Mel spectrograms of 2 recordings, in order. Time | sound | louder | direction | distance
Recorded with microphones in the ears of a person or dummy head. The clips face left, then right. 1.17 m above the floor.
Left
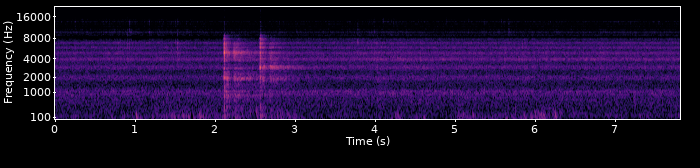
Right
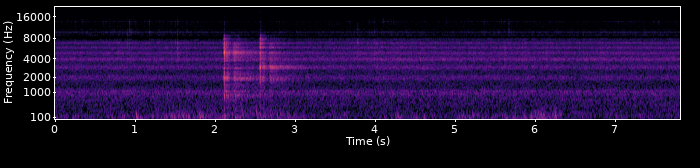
2.1 | a clap | left 1 dB | 80° left | 3 m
